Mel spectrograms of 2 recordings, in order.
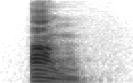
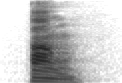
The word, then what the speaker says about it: ang: Ang. Ang. Ang is spelled as A-N-G.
